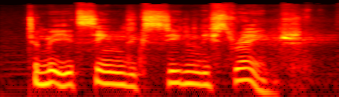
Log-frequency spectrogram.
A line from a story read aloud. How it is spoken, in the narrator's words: said Boromir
